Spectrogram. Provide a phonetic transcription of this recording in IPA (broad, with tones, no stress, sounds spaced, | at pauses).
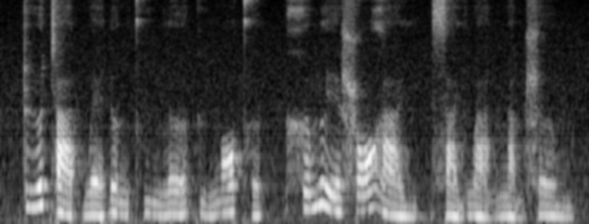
ʈ ɨ˧˥ ə̯ c aː˨˩ t̚ w ɛ˨˩˨ ɗ ə˨˩ ŋ t̪ʰ ɨ˨˩ ŋ l əː˨˩˦ k ɨ˨˩˨ ŋ ɔ˧˥ t̪ʰ ə˨˩ k̚ | x ə˧˥ m l e˧ ʂ ɔ˧˥ ɣ a˨˩ j | s a˨˩˨ j w a˨˩˨ n ŋ a˨˩˨ m ʂ ə˨˩ m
